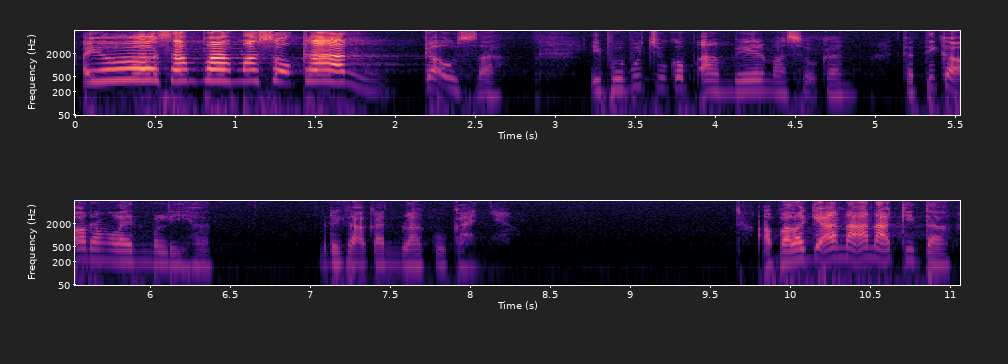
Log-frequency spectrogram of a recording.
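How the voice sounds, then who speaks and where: A woman preaching a sermon in a church, stressing key words loudly. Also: mid-range voice. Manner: emphatic, rising to loud stresses on key words. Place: church hall. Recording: church hall reverb.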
